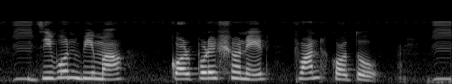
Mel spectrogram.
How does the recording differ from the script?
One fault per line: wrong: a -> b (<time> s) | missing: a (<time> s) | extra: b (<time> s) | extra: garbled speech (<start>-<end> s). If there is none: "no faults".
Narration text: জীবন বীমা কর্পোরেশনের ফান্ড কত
no faults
